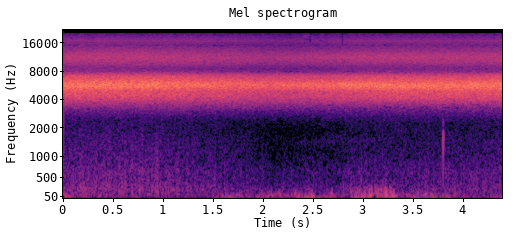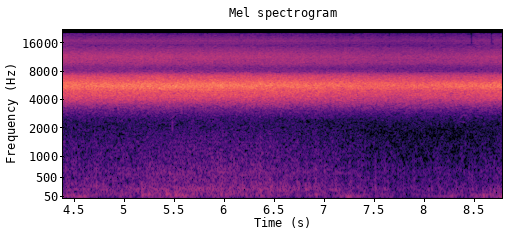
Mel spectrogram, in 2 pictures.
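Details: Emerging cicadas in great numbers, May 20th 2034: a constant piercing electric-sounding hum fills the air without pause, with one brief faint click and soft low rumbling underneath.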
